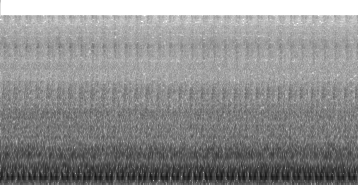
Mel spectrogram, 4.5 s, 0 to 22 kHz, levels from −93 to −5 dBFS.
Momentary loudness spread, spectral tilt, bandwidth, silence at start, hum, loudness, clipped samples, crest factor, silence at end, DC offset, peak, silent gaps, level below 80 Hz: 1 LU; -6.5 dB/octave; 16.5 kHz; 0 s; none; -21 LUFS; under 0.1%; 12 dB; 0 s; under 0.1%; -8 dBFS; none; -36 dBFS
